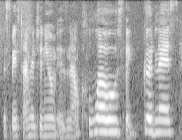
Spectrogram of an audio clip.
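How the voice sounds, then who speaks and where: A woman's voice: mid-range voice, expressive, vocal fry. A woman narrating a picture book in a casual, improvised storytime style, with playful, wry asides and thinking aloud as she goes. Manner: playful, wry asides with mock-dramatic commitment; conversational, frequently pausing to think aloud. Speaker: library storyteller reading a picture book to adults.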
